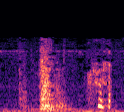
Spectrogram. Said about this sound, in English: You didn't slam the door when you came in that time.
